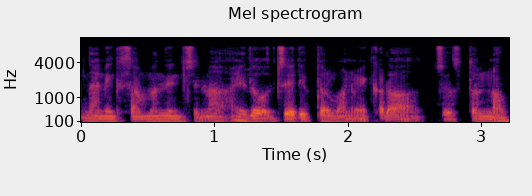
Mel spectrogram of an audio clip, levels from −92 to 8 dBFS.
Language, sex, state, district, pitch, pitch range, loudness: Telugu, male, Andhra Pradesh, Guntur, 95 Hz, 95-100 Hz, -35 LUFS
